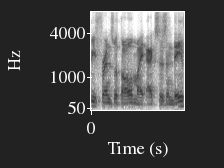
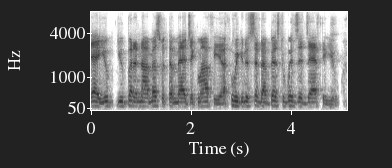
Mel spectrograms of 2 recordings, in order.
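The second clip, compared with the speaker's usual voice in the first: put-on gangster Boston accent; 3 semitones higher than usual. Retelling a magic mafia boss threatening a wizard in a play, boston accent. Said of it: "these Boston accents come from out of nowhere".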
